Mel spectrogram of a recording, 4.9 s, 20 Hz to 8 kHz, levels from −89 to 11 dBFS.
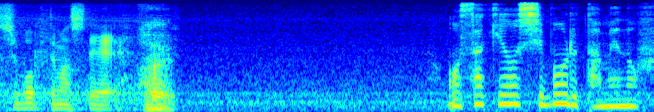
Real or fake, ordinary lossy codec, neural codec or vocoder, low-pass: real; none; none; 7.2 kHz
